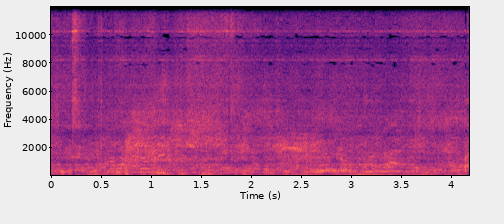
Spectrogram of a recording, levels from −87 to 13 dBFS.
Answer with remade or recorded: remade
